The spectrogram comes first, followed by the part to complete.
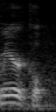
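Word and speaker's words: Mister Miracle: Miracle, or Mr. Merkel? I want to say Miracle, but it's spelled Merkel.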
